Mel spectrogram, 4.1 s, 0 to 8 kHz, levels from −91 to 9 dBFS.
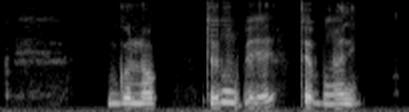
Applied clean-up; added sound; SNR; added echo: neural diffusion model UNIVERSE++.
